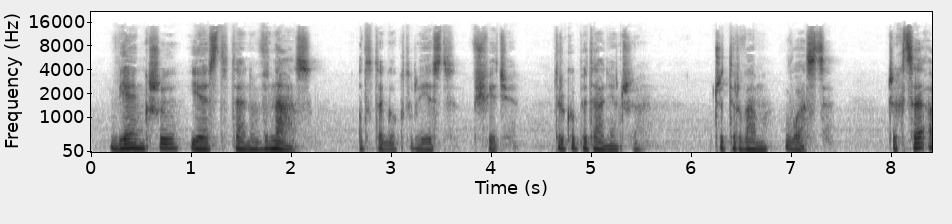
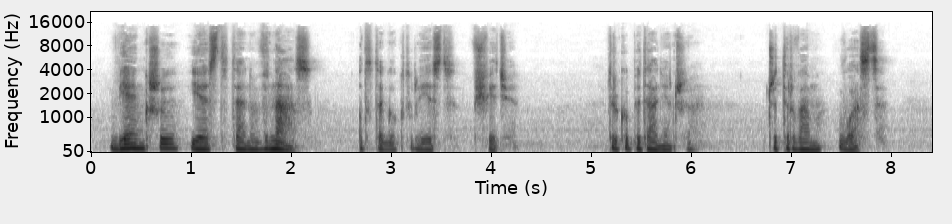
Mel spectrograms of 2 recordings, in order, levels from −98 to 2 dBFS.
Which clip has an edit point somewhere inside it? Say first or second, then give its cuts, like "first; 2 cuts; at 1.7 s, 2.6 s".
first; 1 cut; at 4.3 s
